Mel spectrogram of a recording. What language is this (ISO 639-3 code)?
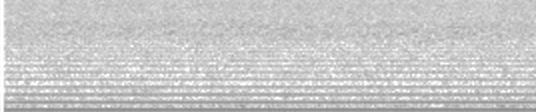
dav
